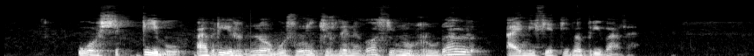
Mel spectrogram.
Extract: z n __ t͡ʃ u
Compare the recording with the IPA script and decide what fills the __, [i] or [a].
i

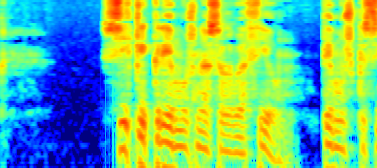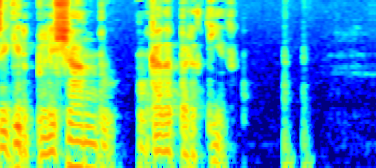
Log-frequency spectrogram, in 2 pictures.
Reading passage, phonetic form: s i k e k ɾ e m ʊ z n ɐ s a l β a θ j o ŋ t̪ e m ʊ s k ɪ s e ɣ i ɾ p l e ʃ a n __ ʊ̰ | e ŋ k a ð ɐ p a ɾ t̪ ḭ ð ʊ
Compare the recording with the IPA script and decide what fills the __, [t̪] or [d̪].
d̪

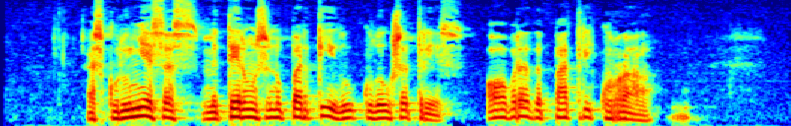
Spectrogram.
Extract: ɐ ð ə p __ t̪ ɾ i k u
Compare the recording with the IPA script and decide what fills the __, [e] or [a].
a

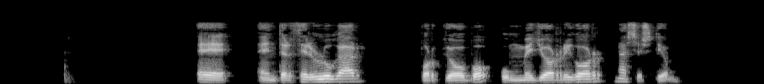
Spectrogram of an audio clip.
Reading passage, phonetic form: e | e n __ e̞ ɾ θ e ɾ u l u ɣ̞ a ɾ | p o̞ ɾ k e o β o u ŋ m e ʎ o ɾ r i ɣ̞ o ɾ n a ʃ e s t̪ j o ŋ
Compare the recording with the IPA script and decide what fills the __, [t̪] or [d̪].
t̪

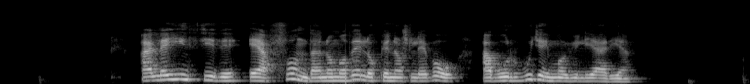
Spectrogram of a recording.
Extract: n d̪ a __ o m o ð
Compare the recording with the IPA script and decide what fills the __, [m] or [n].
n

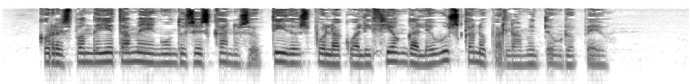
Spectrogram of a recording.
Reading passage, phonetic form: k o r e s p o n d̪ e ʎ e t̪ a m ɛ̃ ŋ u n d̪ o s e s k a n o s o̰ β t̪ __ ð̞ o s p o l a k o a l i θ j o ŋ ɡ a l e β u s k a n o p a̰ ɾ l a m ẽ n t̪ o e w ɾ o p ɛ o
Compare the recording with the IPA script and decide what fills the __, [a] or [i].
i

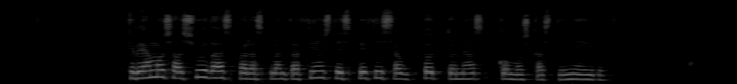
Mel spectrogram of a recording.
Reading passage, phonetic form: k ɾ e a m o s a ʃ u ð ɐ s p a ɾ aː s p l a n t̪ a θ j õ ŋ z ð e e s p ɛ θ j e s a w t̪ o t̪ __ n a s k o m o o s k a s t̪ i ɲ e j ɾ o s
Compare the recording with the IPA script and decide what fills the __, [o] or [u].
o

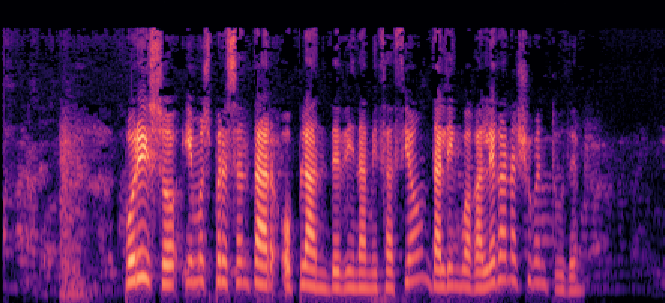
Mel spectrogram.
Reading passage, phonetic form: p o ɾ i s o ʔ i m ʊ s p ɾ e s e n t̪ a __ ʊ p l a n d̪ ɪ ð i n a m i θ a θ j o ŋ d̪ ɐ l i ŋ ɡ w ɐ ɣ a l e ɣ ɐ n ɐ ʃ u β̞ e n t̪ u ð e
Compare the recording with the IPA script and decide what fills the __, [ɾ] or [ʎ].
ɾ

